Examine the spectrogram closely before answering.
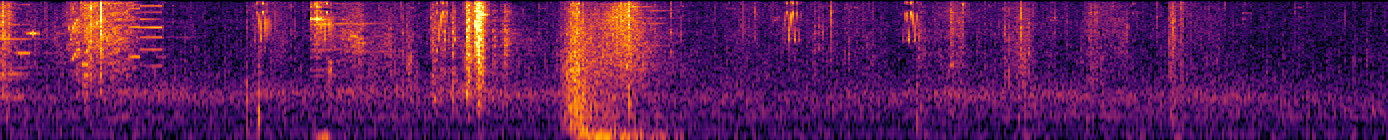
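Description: Short electronic chimes and clicks sound as items are picked up.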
